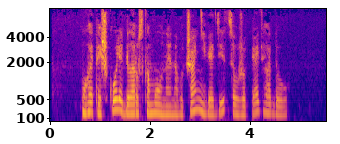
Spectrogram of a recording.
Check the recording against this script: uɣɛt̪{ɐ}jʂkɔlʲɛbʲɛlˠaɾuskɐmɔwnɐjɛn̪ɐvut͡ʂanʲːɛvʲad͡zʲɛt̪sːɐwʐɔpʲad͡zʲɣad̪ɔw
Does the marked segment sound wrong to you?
no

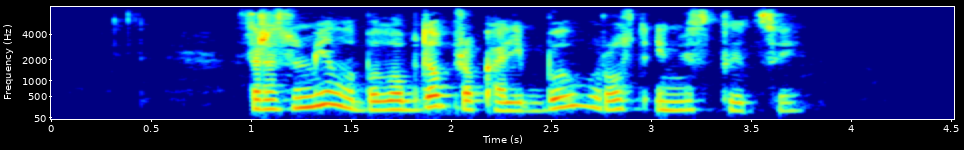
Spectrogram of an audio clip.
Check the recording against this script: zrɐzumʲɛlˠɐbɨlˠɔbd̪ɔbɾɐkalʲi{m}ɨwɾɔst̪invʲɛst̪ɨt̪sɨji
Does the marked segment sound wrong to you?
yes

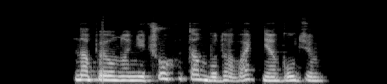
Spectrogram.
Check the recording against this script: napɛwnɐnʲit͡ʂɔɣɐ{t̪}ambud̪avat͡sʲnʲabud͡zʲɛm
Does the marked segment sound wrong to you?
no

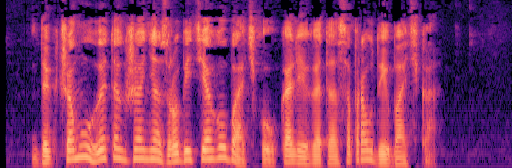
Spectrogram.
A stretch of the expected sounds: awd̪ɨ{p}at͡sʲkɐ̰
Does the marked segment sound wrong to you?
yes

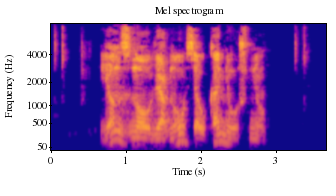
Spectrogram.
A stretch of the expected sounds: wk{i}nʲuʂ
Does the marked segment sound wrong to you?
yes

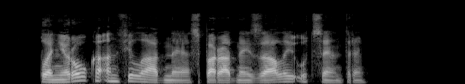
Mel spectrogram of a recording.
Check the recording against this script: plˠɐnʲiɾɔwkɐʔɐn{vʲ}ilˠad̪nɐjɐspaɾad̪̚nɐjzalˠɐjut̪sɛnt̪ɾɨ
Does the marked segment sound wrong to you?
yes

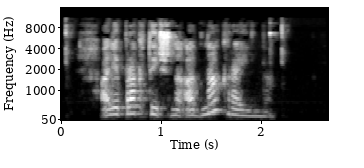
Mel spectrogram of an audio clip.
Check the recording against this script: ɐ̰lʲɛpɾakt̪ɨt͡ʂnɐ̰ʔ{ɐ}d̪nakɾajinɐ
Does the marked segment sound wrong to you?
yes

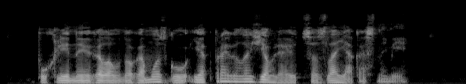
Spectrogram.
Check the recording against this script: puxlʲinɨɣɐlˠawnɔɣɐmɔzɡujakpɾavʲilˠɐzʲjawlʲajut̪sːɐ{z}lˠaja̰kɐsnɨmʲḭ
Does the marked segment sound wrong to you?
no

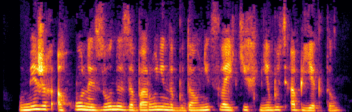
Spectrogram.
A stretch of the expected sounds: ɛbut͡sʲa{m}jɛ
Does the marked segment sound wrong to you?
yes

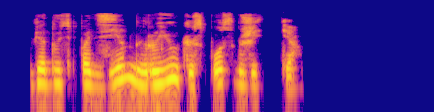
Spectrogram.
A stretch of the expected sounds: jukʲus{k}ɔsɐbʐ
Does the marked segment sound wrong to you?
yes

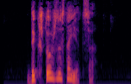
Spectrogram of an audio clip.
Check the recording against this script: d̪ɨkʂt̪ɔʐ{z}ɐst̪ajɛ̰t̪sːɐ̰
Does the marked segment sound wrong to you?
no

